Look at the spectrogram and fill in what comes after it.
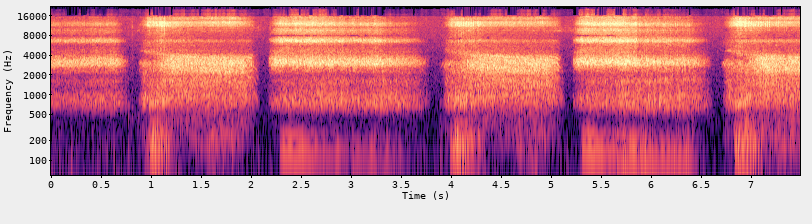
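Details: Three-year-old child snoring in sleep, field recording with a Zoom H2n: regular breathing about 20 a minute, low rattling snore on each in-breath over steady background hiss.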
